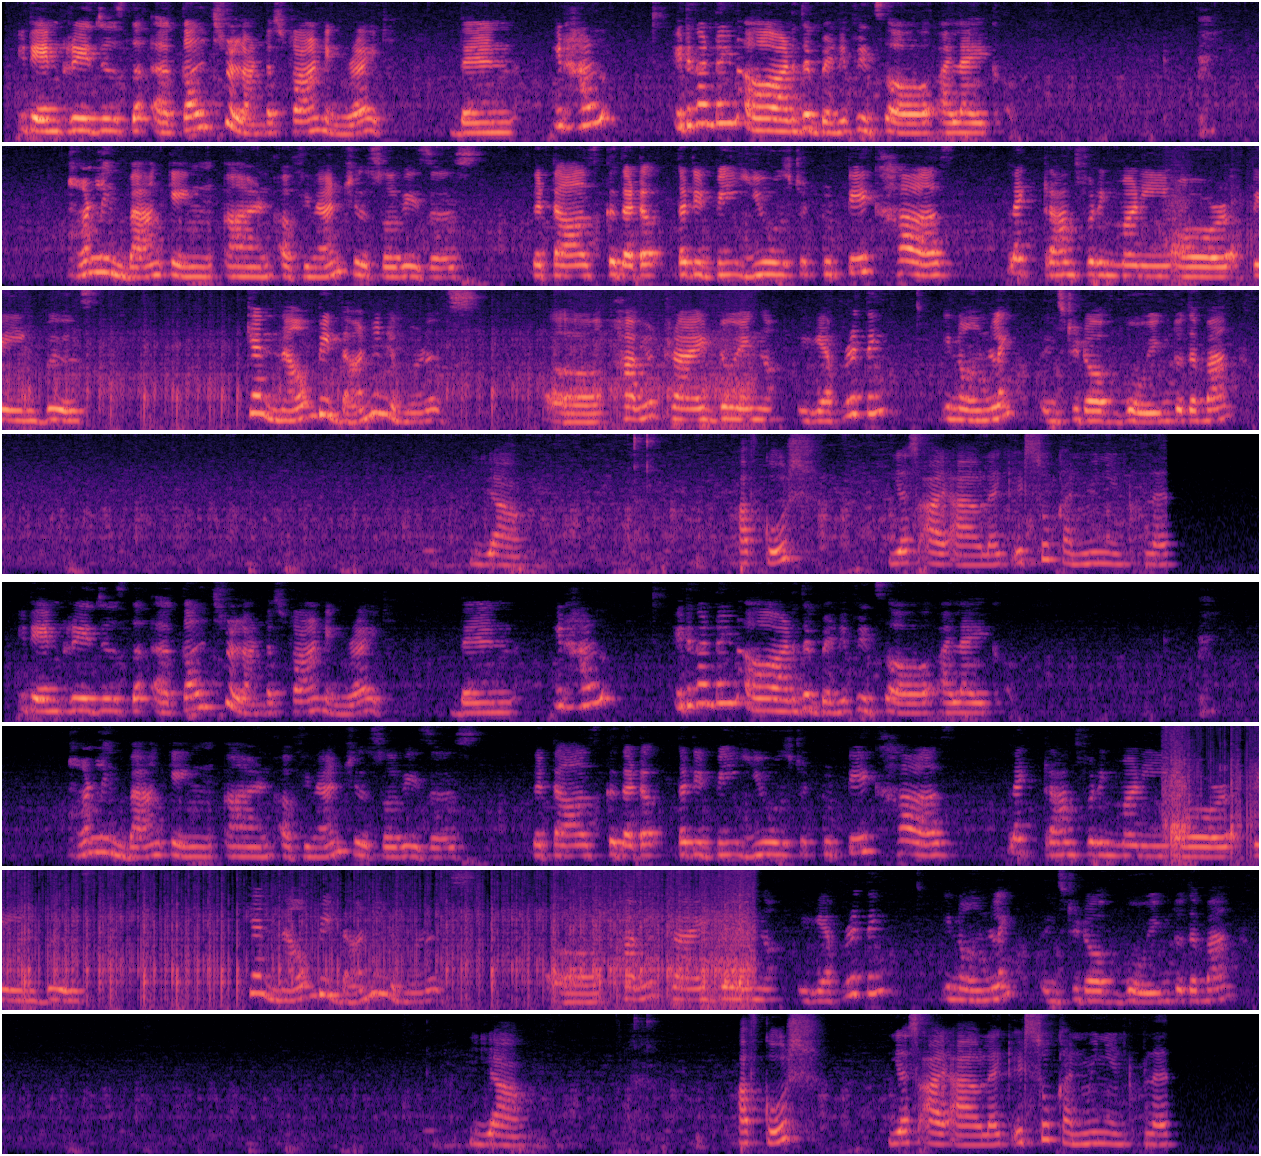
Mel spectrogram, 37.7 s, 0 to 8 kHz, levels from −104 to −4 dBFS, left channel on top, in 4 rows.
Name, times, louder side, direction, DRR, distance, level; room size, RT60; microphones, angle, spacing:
voice 1, 0.1-2.8 3.4-3.8 4.1-4.6 5.0-7.4 9.9-12.8 13.4-16.5 17.0-19.5 20.7-22.1 22.9-25.5 25.9-28.1, left 9 dB, 85° left, 0.3 m, -32 dB
sound 1, 18.1-24.5, right 3 dB, 70° right, 0.9 m, -45 dB
voice 2, 31.6-32.4 33.8-34.4 34.9-37.0, equal, 5° right, 0.4 m, -39 dB
3.4 x 2.5 x 4.3 m
head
